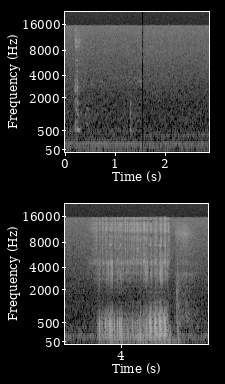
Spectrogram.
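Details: Sleeping French bulldog, a short-nosed dog: quiet breathing, then one loud, drawn-out, rattling snore lasting over a second; loud snoring.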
